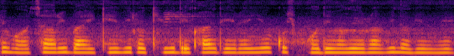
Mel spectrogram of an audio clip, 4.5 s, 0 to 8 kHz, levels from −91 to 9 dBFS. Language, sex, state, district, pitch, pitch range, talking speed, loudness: Hindi, female, Uttar Pradesh, Varanasi, 215 Hz, 210-220 Hz, 250 wpm, -15 LUFS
